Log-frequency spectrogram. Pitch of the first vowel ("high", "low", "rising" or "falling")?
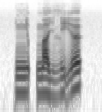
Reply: low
